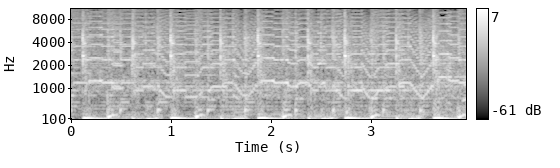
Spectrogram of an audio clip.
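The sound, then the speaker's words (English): Afghan wedding music from a one-man band with electronic instruments: a driving, regular electronic beat with pulsing low bass and bright keyboard lines, loud and continuous throughout. “Many Afghan weddings now feature one-man bands with lots of electronic help. It sounds like this.”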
